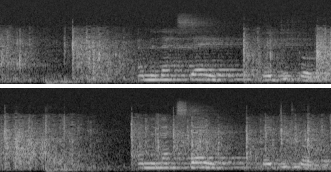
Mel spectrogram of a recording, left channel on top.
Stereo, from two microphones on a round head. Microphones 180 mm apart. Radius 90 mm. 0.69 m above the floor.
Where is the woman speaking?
60° right (ahead or behind), 2 m.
